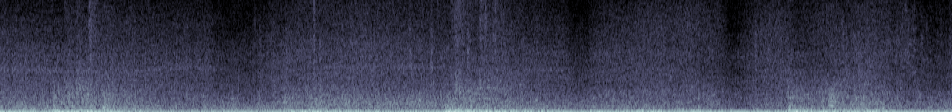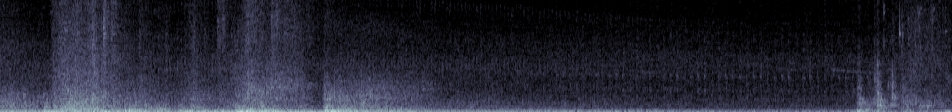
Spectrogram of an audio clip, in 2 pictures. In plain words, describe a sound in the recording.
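Tyres bump and rustle through brush.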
